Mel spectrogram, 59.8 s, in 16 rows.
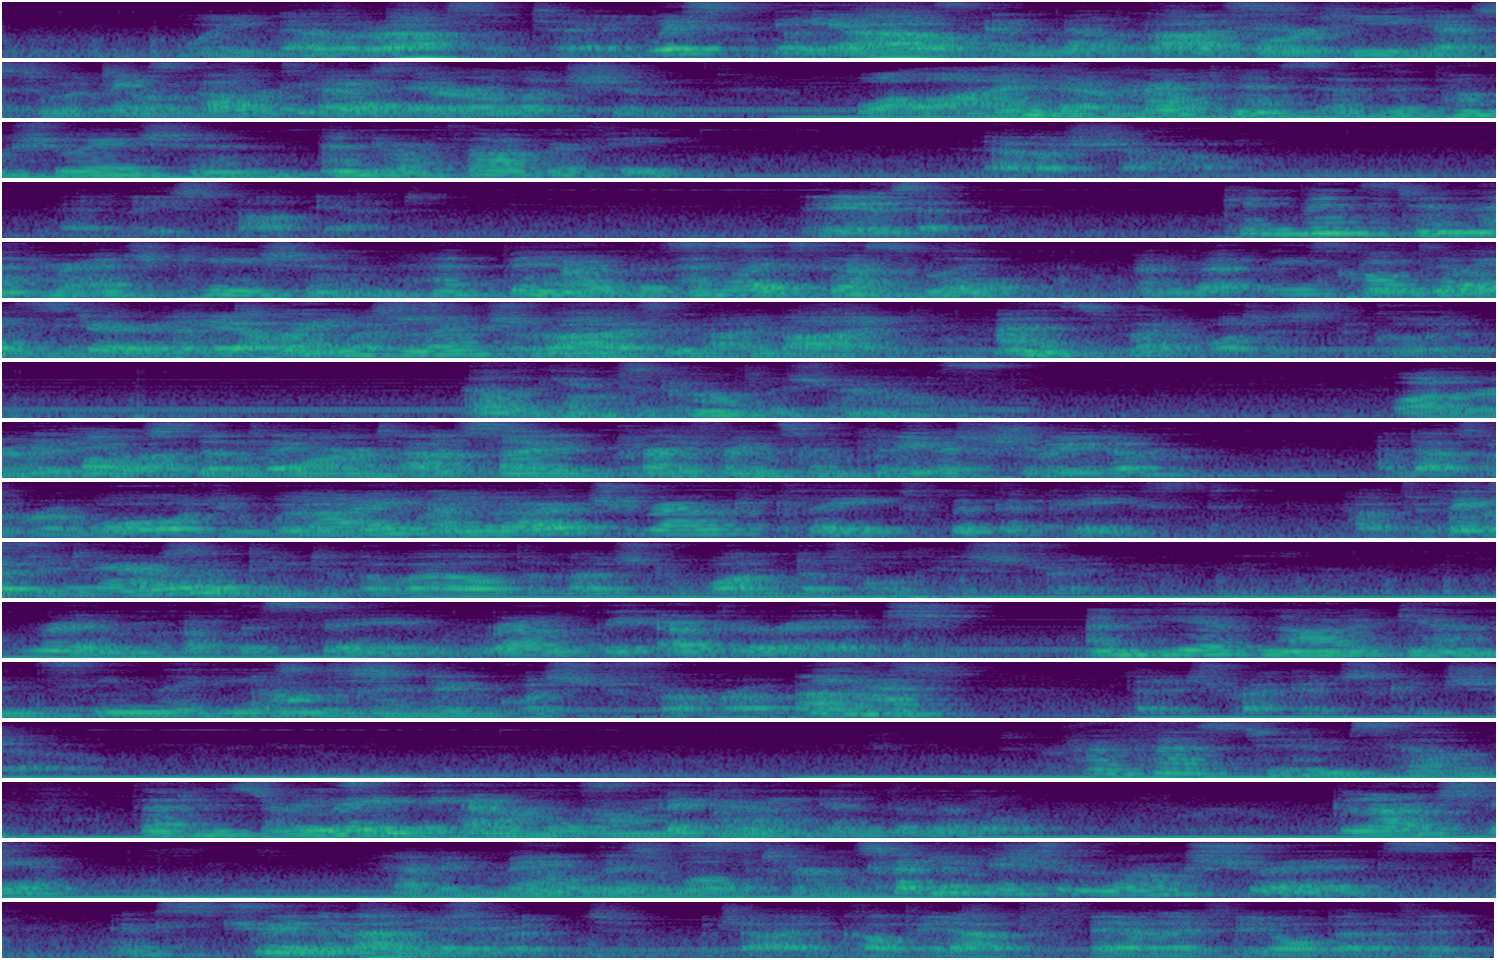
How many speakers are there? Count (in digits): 5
